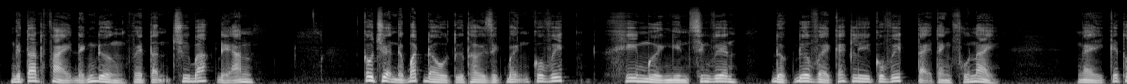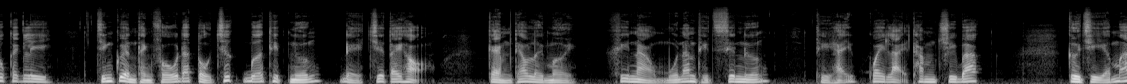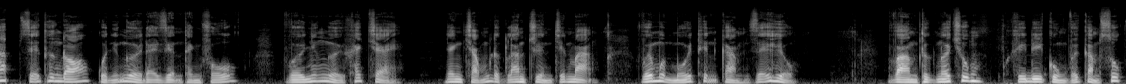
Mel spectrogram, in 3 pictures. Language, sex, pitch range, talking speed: Vietnamese, male, 100-135 Hz, 205 wpm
